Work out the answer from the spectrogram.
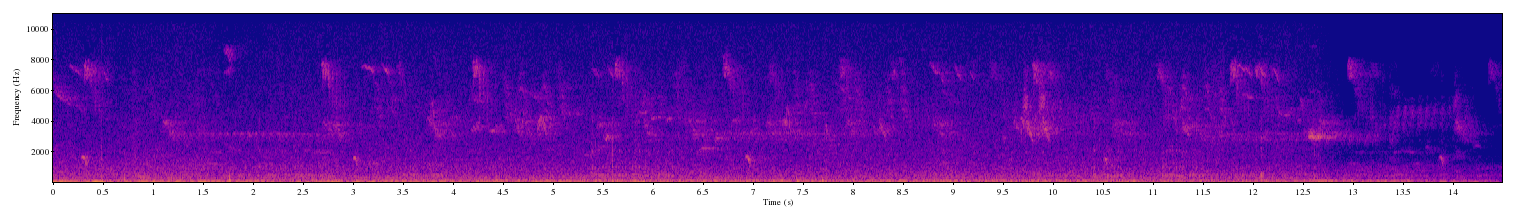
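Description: Small birds chirping, many short high calls one after another over a low steady rumble; the sound fades out near the end.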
